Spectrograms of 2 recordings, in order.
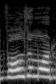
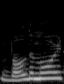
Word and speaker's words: Voldemort: I'll just revive later you don't pronounce it with a t Voldemort right I need to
